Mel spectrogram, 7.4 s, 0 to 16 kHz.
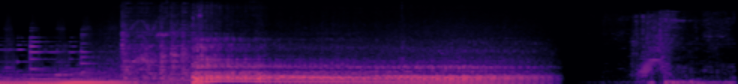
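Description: Chevrolet Camaro's 6.2-litre V8 starting with a sudden flare about two seconds in and then running steadily, under the tail of fading synth music; the engine sound cuts off abruptly after a few seconds.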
